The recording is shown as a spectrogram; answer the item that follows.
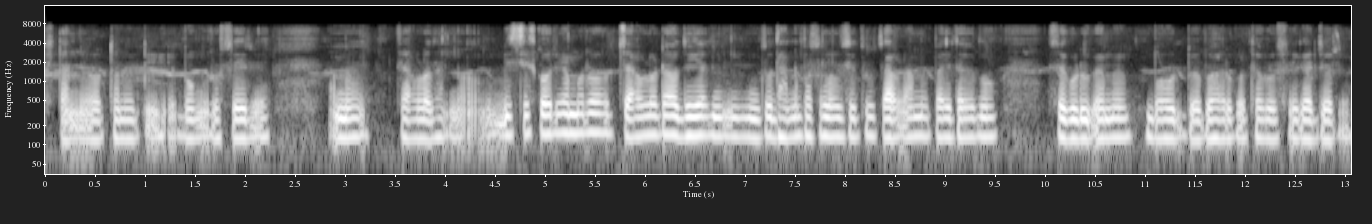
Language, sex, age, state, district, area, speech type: Odia, male, 18-30, Odisha, Nayagarh, rural, spontaneous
